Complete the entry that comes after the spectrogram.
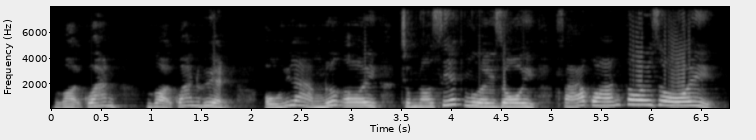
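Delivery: high, loud panicked wailing; wailing shout. A narrator's reading. Wife screaming for help as her tavern is wrecked, wailing shout. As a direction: scream for the magistrate, rising to a shriek. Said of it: "không ngừng la hét".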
